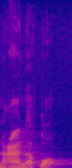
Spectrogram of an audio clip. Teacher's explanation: ini qaf lagi kita baca qalqalah kubra, dipantulkan kuat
